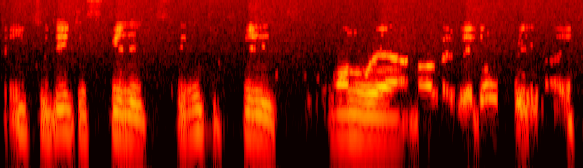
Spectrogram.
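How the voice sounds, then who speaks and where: A man's voice: medium pitch, steady tone, fast talker, vocal fry, warm tone, husky. A young Nigerian man with a Nigerian accent, a gaming streamer in casual chat, blunt, profane and repeating his points. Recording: dull lo-fi dry sound.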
